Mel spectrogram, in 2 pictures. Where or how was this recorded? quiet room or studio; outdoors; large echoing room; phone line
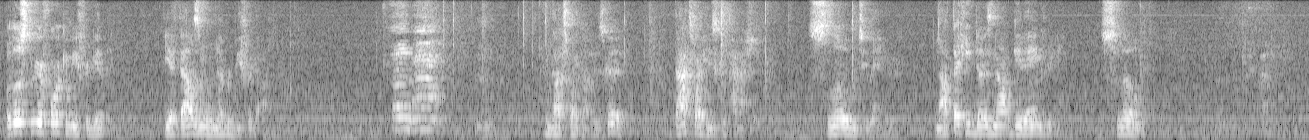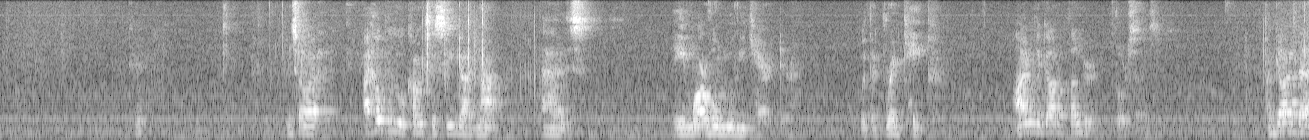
large echoing room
